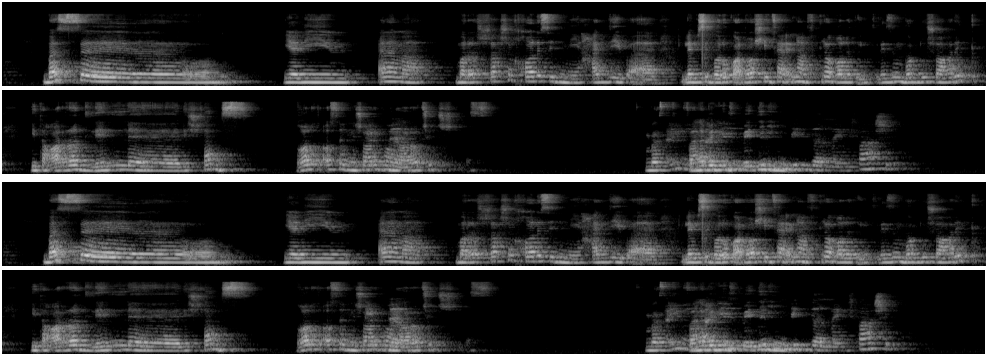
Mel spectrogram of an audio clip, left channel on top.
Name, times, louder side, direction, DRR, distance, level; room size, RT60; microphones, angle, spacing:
voice 1, 0.4-2.3 2.8-3.5 3.8-4.2 4.5-9.6 10.1-12.1 12.8-14.3 16.3-17.7, equal, 15° left, 2 dB, 0.4 m, -25 dB
voice 2, 13.4-14.1 16.5-18.7, right 2 dB, 90° right, 3 dB, 0.7 m, -33 dB
3.8 x 2.7 x 2.6 m, 0.64 s
head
